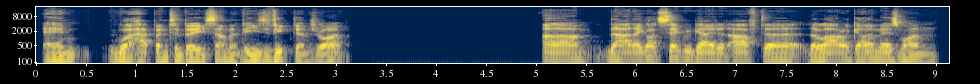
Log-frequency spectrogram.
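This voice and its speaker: An Australian man telling stories casually on a livestream as host, using Aussie eshay street slang like a local lad. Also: mid-range voice.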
